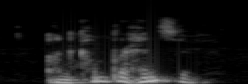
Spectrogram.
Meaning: 1. Unable to comprehend 2. incomprehensible
- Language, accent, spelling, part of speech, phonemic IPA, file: English, Southern England, uncomprehensive, adjective, /ˌʌnkɒmpɹəˈhɛnsɪv/, LL-Q1860 (eng)-uncomprehensive.wav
